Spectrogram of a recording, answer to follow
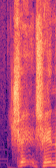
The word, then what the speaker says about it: Cena: Cena is how you pronounce Cena. It means dinner.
